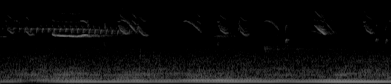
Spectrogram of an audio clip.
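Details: Wild turkey chicks in the Sierra foothills, California: a quick trilled series, then scattered high falling peeps from several birds, with a steady low hum.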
